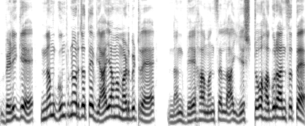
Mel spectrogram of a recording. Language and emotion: Kannada, happy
